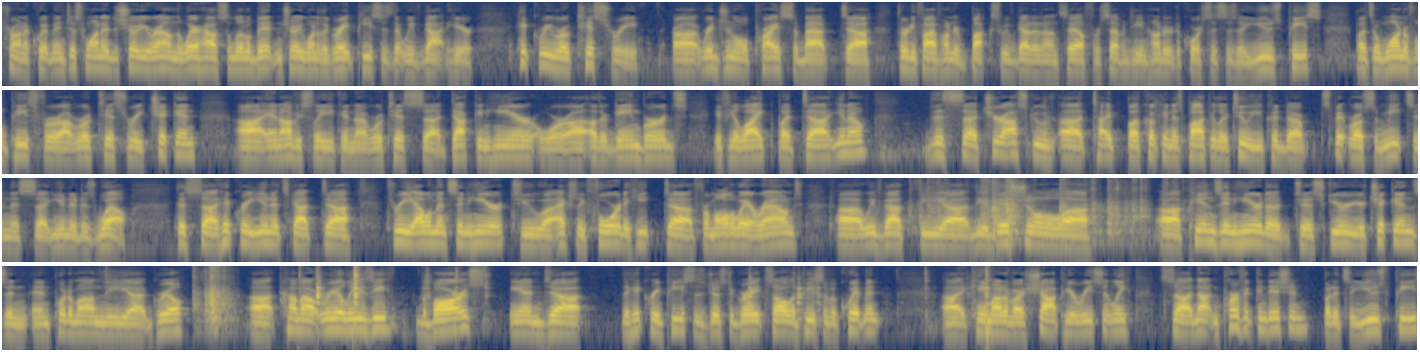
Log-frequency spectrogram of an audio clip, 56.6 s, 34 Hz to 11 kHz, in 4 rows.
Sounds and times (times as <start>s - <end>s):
Speech: 0.0s - 39.3s, 39.9s - 56.6s.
